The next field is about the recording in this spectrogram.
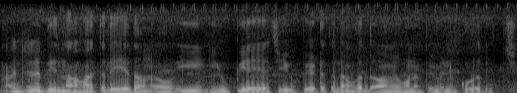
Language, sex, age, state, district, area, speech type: Bengali, male, 18-30, West Bengal, Kolkata, urban, spontaneous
